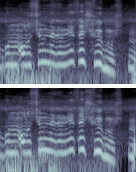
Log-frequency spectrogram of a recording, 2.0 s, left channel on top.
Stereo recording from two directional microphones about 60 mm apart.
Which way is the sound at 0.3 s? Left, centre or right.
Right.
